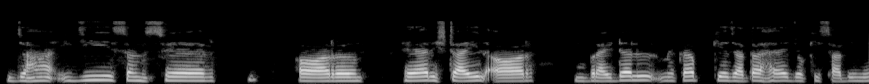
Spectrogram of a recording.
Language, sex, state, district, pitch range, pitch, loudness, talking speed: Hindi, male, Chhattisgarh, Balrampur, 165-185 Hz, 175 Hz, -17 LUFS, 115 wpm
